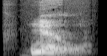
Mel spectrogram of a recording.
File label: quiet no; lord vader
